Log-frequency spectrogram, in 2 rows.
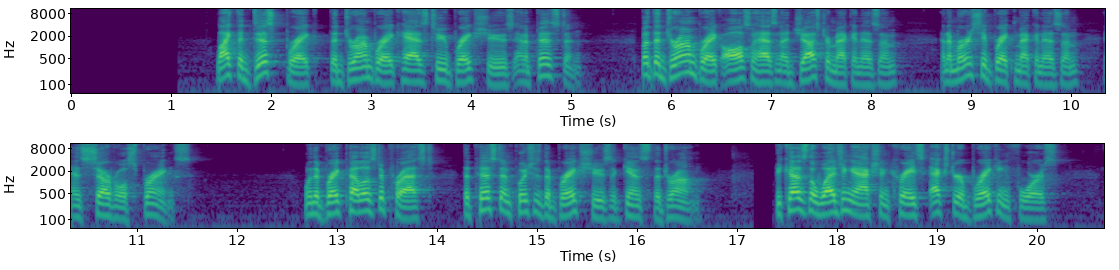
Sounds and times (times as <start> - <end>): Speech: 1.5 - 11.6, 12.7 - 16.7, 17.4 - 20.3.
